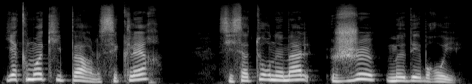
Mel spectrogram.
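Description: A reader voicing a cool-headed male soldier who leads his squad with calm, insolent composure, in an audiobook. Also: mid-range voice, measured pace, no room sound, clean studio sound, voice pushed up, close to an everyday voice. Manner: unflappable, calmly insolent. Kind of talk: audiobook character voice.

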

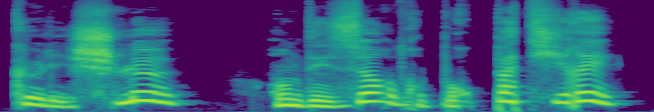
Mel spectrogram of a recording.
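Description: A reader voicing a cool-headed male soldier who leads his squad with calm, insolent composure, in an audiobook. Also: mid-range voice, takes it slowly, breathy edge, dry recording, studio quality, pitched above the performer's own voice, exaggerated voice. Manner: unflappable, calmly insolent. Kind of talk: audiobook character voice.

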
